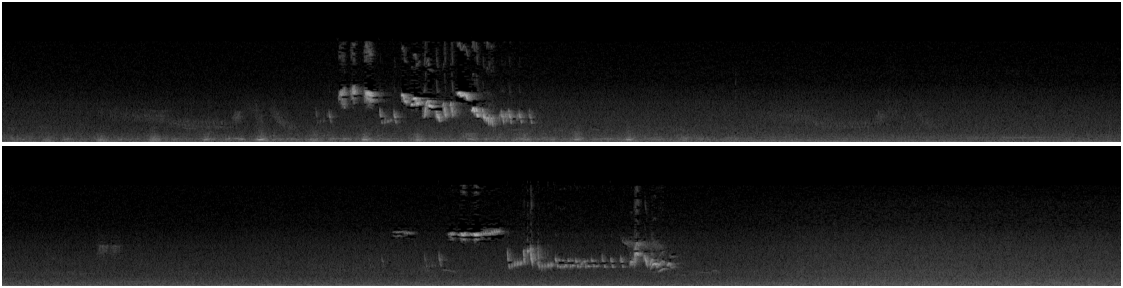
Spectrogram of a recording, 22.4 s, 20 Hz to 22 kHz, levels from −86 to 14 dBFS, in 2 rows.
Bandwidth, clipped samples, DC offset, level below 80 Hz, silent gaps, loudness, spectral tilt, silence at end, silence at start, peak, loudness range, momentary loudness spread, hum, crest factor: 16 kHz; under 0.1%; under 0.1%; -56 dBFS; none; -26 LUFS; 0 dB/octave; 0 s; 0 s; -8 dBFS; 25 LU; 26 LU; none; 28 dB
